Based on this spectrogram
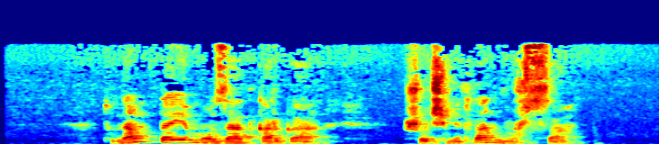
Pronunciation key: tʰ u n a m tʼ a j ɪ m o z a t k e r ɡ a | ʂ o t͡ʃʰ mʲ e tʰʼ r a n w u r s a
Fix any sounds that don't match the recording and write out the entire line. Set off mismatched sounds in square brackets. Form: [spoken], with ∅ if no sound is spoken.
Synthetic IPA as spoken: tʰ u n a m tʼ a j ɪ m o z a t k [a] r ɡ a | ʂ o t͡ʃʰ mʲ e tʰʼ [l] a n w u r s a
